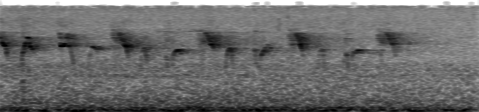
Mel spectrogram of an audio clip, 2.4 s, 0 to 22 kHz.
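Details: Cetti's warbler about 20 m away at London Wetland Centre, Barnes, gives a loud, explosive song: a first chip, a small gap, then a run of sharp, high notes about twice a second. Low rumble of wind or traffic.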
